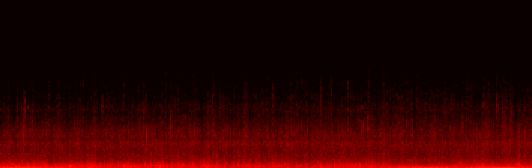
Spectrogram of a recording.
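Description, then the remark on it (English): Steady rain patters against a window in a dense, continuous hiss of small taps, holding an even loudness throughout, with a faint low rumble underneath and no voices. “With only your ears being aware of anything, you only attend to the sound of the rain in helping you into sleep.”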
